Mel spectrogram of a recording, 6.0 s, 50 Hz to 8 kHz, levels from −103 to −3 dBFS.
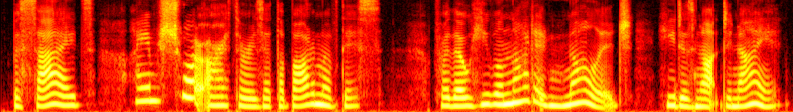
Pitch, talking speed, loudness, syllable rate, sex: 250 Hz, 220 wpm, -17 LUFS, 6.0 syllables/s, female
